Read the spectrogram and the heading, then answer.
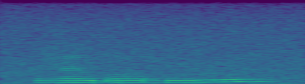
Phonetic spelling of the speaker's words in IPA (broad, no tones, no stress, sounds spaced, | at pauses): v əː u̯ ɓ oː f uː v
